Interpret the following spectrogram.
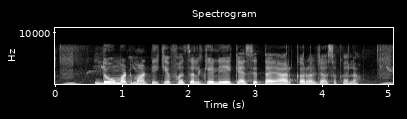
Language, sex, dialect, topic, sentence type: Bhojpuri, female, Western, agriculture, question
